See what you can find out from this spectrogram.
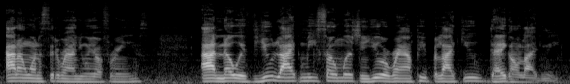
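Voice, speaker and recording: A man's voice: medium pitch, quick pace, bright, forceful tone. A man in his twenties giving a rambling, emphatic motivational monologue, often chuckling and restarting sentences. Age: 20s. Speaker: vlogger.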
